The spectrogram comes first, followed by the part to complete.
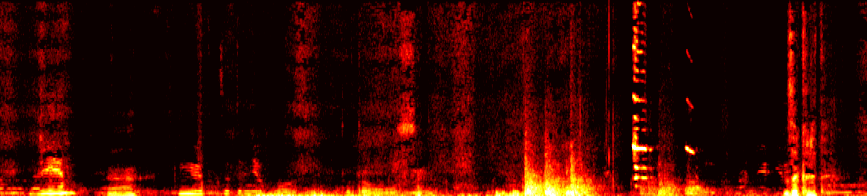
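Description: Indistinct voices of people talking, with a sharp, ringing click a little after six seconds in.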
